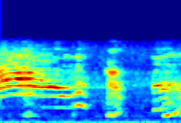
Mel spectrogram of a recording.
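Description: A high-pitched drawn-out cry that bends up and then falls over about a second, followed by a shorter cry about a second and a half in.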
